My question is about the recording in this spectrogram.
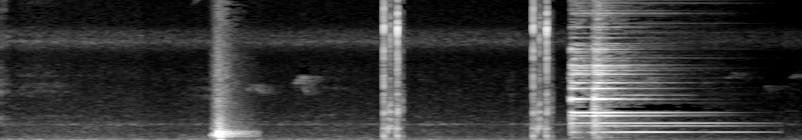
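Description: A dull knock, then a few light metallic clicks, then a strike that sets the steel blade of a handmade parang ringing with a clear, several-toned ring that dies away over about a second and a half.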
